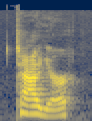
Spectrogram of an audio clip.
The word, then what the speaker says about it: Tahyo: It's called the Tayo Tavern, but it's spelled T-A-H-Y-O. – Okay. – Which somehow in Creole is pronounced Tayo.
